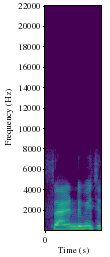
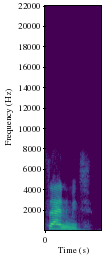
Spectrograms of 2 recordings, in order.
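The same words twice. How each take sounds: First: सैंडविच with the d sounded, sand-wich; wrong pronunciation. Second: सैंडविच as san-wich, d silent; correct pronunciation. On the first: Teacher showing the mistake to avoid, सैंडविच with audible d. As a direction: voice a clear d in सैंडविच. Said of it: "सैंडविच नहीं". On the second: Teacher correcting students, सैंडविच said without the d. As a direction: drop the d in सैंडविच. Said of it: "क्या बोलेंगे इसको". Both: Shown as a demonstration.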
